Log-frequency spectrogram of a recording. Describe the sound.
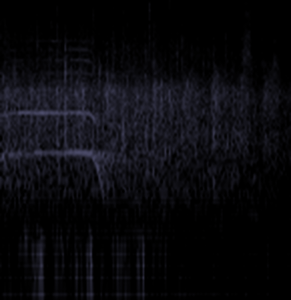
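A church audience applauds to welcome a guest speaker: a moderately loud wash of clapping that gradually thins and softens toward the end.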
